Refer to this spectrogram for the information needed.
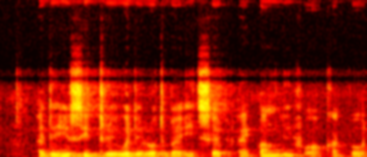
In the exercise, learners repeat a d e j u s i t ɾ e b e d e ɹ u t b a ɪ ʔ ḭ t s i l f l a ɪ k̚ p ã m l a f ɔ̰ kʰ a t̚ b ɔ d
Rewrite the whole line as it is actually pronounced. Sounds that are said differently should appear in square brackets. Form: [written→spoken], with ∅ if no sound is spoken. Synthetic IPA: a d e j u s i t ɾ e [b→w] e d e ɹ [u→ɔ] t b a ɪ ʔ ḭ t s [i→ɛ] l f l a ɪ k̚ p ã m l [a→i] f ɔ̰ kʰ a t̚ b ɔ d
